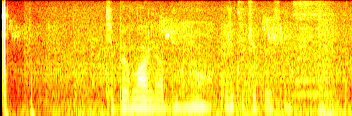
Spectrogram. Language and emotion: Russian, neutral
